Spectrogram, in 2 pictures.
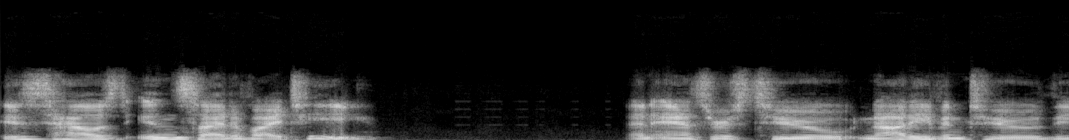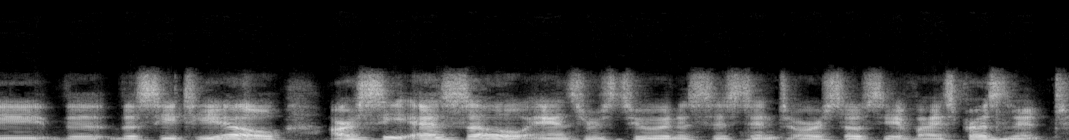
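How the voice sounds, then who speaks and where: Ordinary pitch variation from a man at a medium pitch. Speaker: university instructor. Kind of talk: lecture. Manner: fast.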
